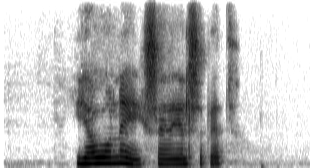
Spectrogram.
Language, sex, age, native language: Icelandic, female, 20-29, Icelandic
